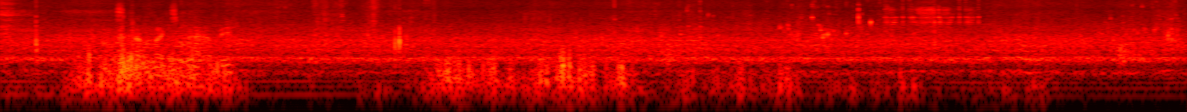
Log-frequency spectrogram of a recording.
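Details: Honey bees buzzing around newly set-up beehives during feeding: a steady, droning hum of many wings, broken by thumps and knocks of hive handling and brief rustling.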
